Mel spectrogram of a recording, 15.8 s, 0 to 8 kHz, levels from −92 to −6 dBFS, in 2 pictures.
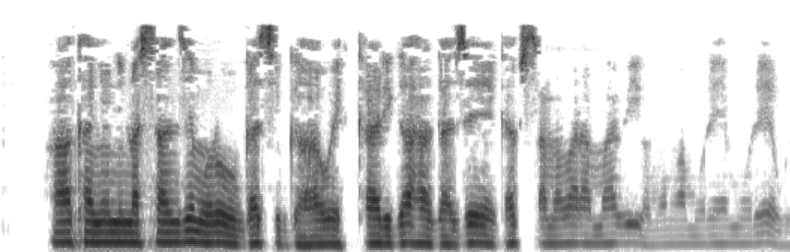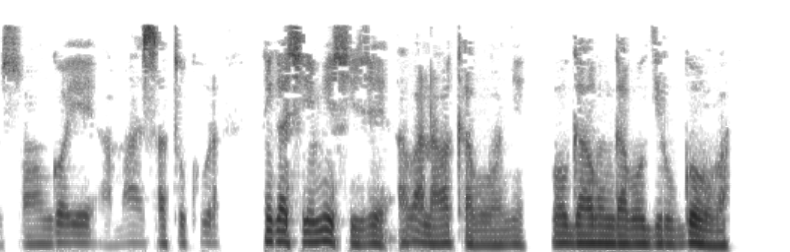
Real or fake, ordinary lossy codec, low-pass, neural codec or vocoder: real; MP3, 24 kbps; 7.2 kHz; none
